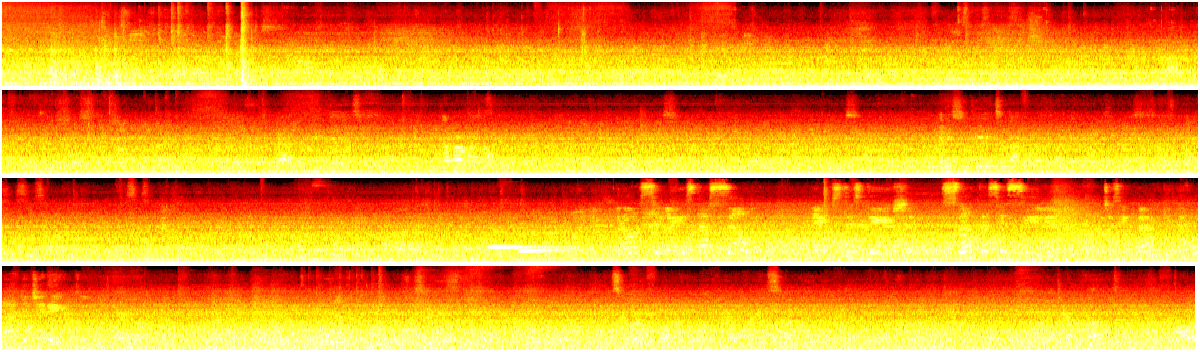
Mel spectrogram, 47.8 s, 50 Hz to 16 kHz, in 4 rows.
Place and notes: Pedro II - Brás, São Paulo - SP, 03216-050, Brasil - interior vagão de metrô de são paulo
captação estéreo com microfones internos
